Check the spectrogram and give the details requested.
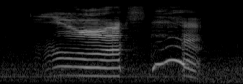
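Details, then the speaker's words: Newborn boy fussing because he is no longer being held; he settled after breastfeeding: two short, high-pitched cries, a steady wail then a rising-falling whimper. "Someone over here, though, is kind of cranky that he's not being snuggled anymore."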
